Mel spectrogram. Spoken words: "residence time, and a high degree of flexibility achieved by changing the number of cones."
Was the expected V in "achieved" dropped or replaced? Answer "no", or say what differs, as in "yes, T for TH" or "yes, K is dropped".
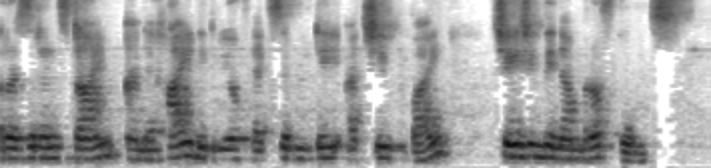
no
